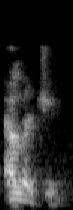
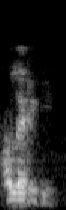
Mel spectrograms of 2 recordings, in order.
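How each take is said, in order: First: The stress falls on the first syllable, 'a'. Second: It is said in four syllables as al-le-reu-gi. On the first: This is the native English form. The speaker calls it right. "액센트가 앞에 찍히고 에 발음이 됩니다" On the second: This is the older Korean reading. The speaker calls it wrong. "예전에는 알레르기라고 많이 읽었었는데요"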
